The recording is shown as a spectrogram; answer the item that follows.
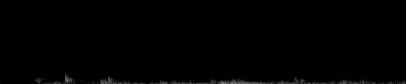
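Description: Footsteps on a wooden floor: low, dull steps a few per second, with one heavier, deeper thump about two seconds in.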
